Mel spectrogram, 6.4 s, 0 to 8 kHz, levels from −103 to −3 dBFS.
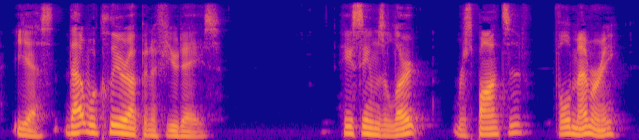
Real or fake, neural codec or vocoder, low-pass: real; none; 7.2 kHz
